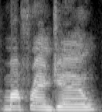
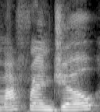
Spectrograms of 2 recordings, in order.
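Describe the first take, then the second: First: It is said in a Southern American accent. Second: It is said in the speaker's ordinary accent.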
